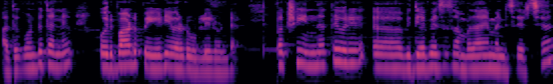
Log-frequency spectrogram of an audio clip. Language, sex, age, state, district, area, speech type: Malayalam, female, 18-30, Kerala, Palakkad, rural, spontaneous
